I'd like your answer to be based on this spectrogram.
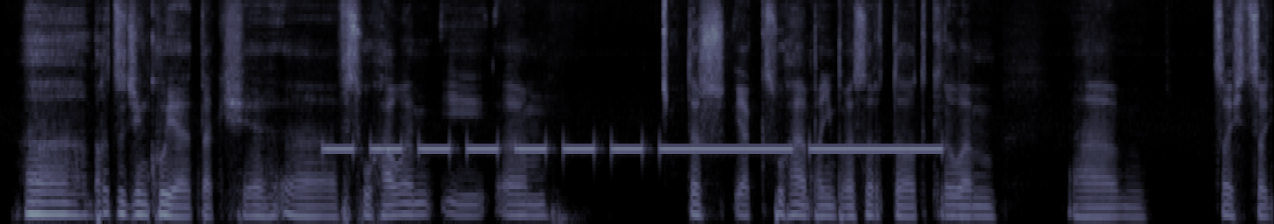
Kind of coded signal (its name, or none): beep code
